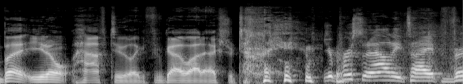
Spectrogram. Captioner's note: laughs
